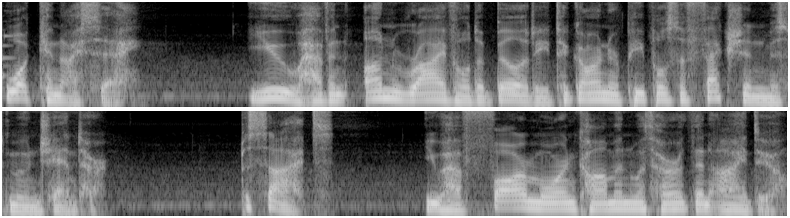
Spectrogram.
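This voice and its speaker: An actor playing a polite, slyly persuasive gentleman in a video game, speaking formally with wry courtesy. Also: medium pitch, animated, normal speed, lightly acted. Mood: wry, courteous. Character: polite, slyly persuasive, smooth-talking gentleman, adult male. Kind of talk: video game character acting.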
